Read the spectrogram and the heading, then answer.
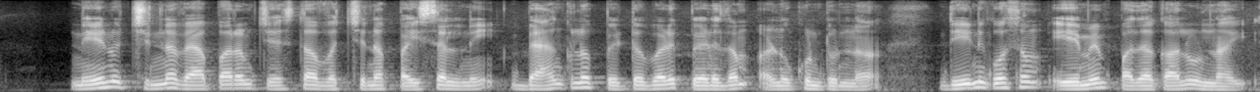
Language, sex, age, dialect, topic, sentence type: Telugu, male, 18-24, Telangana, banking, question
